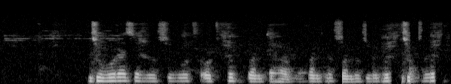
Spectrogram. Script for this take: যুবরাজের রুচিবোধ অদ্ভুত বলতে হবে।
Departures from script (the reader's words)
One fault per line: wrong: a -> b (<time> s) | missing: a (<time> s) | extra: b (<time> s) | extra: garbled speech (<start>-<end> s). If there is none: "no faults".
extra: garbled speech (3.1-4.4 s)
